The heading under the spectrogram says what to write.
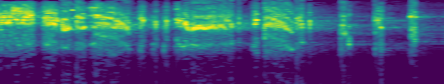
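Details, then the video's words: Edible-nest swiftlet calls meant to draw the birds into a building: a loud burst of high, rasping chirps that fades into sparse clicks and short trills. "เสียงเรียกนกแอ่นกินรัง ((ด้านในตัวตึก))"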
